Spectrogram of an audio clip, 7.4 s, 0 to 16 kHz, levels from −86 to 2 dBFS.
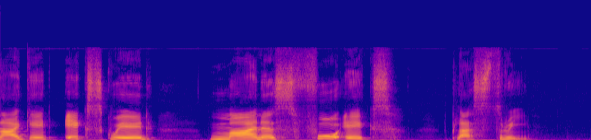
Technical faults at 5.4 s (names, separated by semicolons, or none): wrong sample rate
